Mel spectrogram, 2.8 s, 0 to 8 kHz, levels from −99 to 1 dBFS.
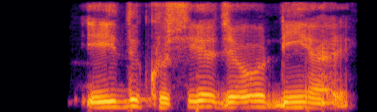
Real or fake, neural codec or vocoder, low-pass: fake; vocoder, 22.05 kHz, 80 mel bands, WaveNeXt; 7.2 kHz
